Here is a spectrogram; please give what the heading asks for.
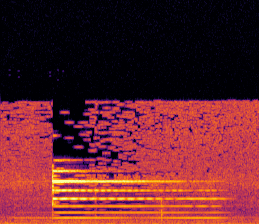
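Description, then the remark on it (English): An old brass mine winding-house bell, of the kind used before electric bells were fitted, is struck three times at uneven intervals, each clang leaving bright metallic tones ringing and overlapping as they slowly fade. Clear, with no voices. “These brass balls were the old bells before they fitted electric bells in the winding houses.”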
